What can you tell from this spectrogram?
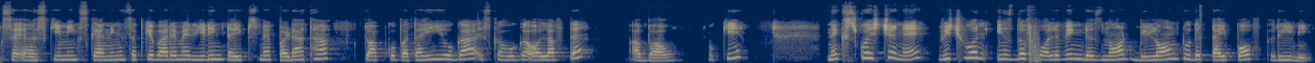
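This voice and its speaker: A woman's voice: fairly high pitch, darkish tone. A woman teacher with a Hindi accent reads multiple-choice exam questions and their options aloud, then explains the answers, often saying "okay" between points. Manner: often says "ठीक है" and "okay" as fillers.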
